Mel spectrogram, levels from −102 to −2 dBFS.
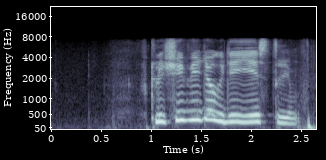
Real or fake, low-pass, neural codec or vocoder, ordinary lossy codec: real; 7.2 kHz; none; none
